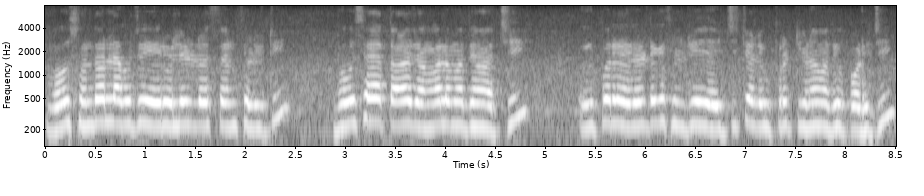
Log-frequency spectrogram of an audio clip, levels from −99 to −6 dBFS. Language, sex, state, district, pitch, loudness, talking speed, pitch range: Odia, male, Odisha, Malkangiri, 230 Hz, -12 LUFS, 100 wpm, 220-235 Hz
